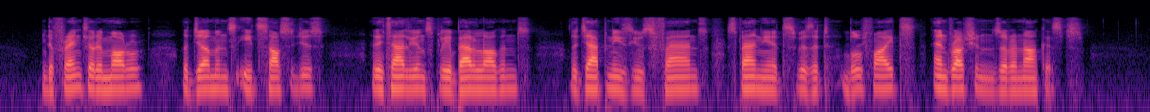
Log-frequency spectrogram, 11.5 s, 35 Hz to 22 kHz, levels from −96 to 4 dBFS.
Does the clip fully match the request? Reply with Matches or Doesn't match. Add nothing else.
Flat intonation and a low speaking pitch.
Matches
